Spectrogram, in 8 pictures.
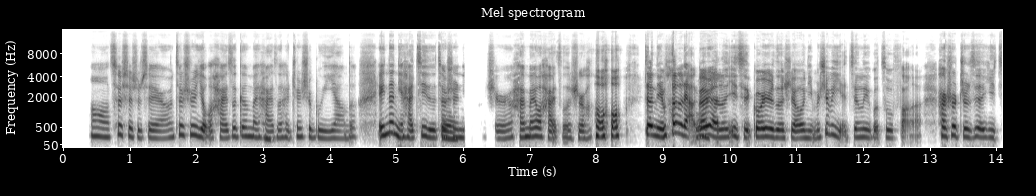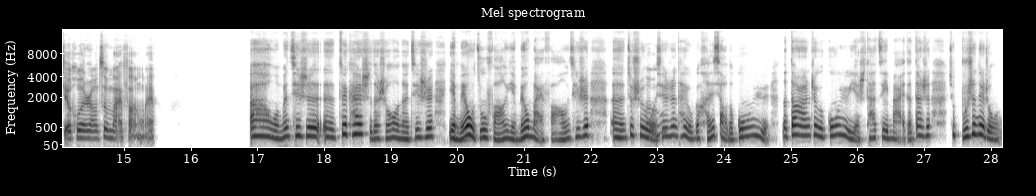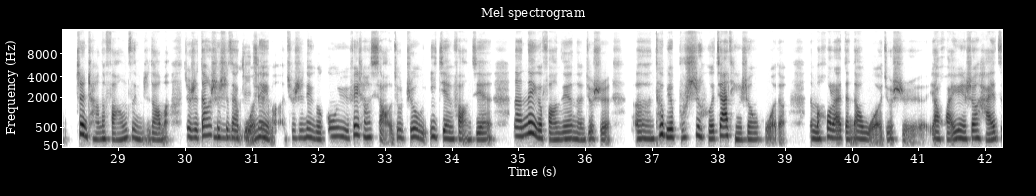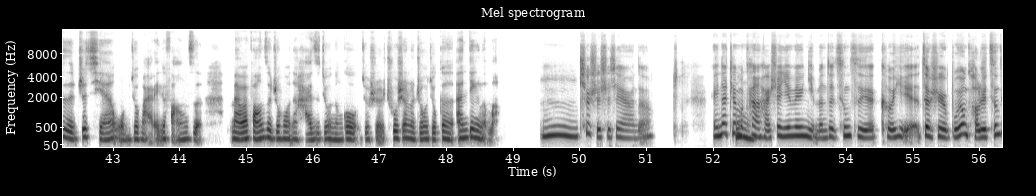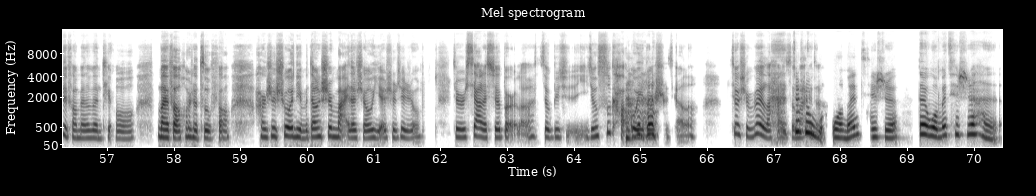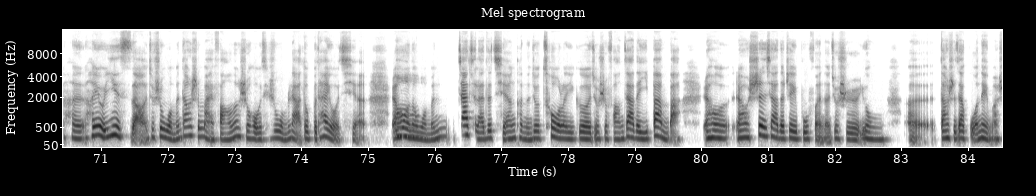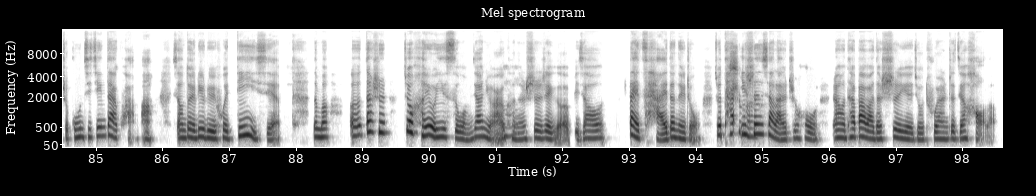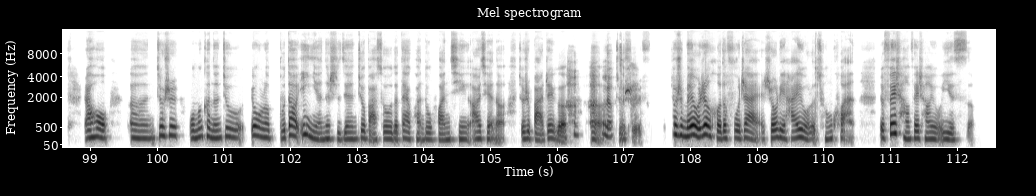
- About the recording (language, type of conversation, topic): Chinese, podcast, 你该如何决定是买房还是继续租房？
- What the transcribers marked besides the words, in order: laughing while speaking: "时候， 就你们两 个人一起过日子的时候"; lip smack; laughing while speaking: "买房或者租房"; laugh; laugh; laughing while speaking: "了解"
